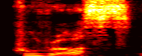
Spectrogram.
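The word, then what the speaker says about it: Culross: Kuros, das L spricht man gar nicht, habe ich mir dort erklären lassen.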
